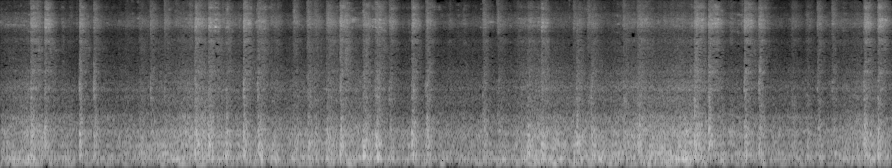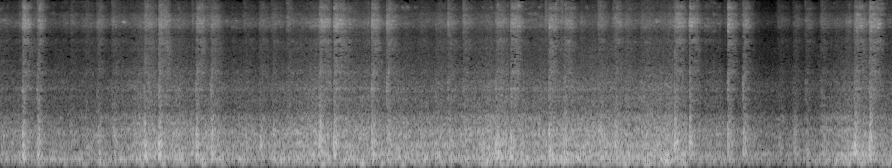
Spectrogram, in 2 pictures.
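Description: Sóller railway train running along its narrow-gauge track, heard out of an open carriage window: a steady rumble and rattle with the wheels clicking irregularly over the rail joints. It is briefly a little quieter near the end.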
